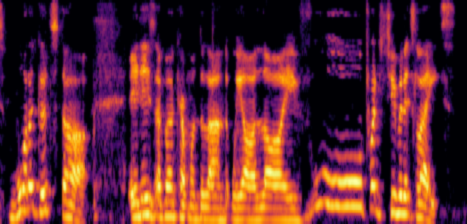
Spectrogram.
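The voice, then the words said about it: Strained voice, losing it. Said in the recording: “Losing my voice.”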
